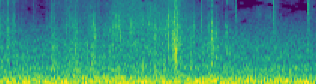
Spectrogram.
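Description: Plastic poly mailer bag crinkling in a series of short crackles as hands press and smooth it flat on a table, over a steady low hum.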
